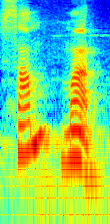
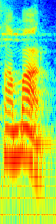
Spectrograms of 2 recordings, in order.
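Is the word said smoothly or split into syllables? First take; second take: split; smoothly. First: The word is split into two separate syllables. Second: The word is said smoothly as one unit.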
